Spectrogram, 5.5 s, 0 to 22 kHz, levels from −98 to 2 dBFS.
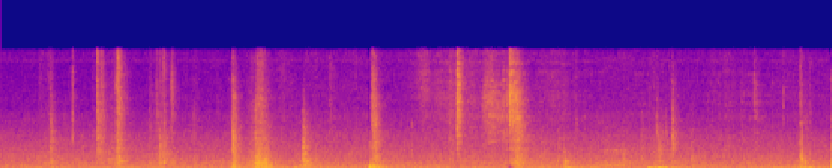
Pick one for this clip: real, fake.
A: real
